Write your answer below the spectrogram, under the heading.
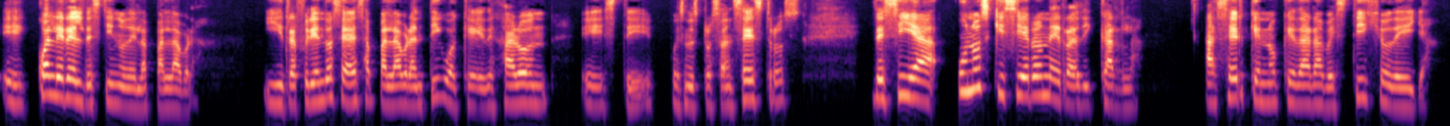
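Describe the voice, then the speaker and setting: A woman's voice: mid-range voice, unhurried, no room sound. Hesitant woman speaker, dry sound. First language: Purépecha. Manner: hesitant, many fillers and restarts. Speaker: invited speaker. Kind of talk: conference talk.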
